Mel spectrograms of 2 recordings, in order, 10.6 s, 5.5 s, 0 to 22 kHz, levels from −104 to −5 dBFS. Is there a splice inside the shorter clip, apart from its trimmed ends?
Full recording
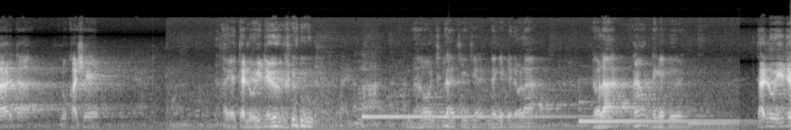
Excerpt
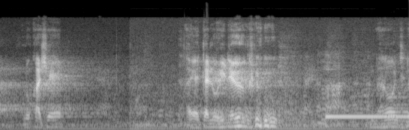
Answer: no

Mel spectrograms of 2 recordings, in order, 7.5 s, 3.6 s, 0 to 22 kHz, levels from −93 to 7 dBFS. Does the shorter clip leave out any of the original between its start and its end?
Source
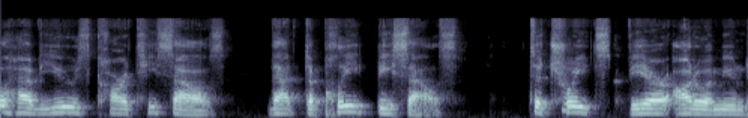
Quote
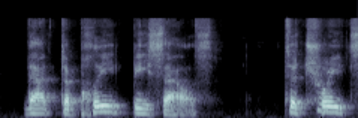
no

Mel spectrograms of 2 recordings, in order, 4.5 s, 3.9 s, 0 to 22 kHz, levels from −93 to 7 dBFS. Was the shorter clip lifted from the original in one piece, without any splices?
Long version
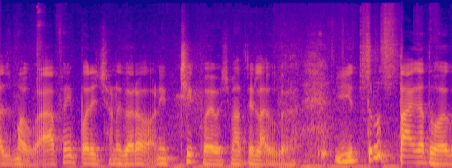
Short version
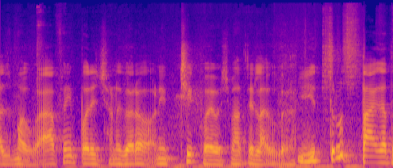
no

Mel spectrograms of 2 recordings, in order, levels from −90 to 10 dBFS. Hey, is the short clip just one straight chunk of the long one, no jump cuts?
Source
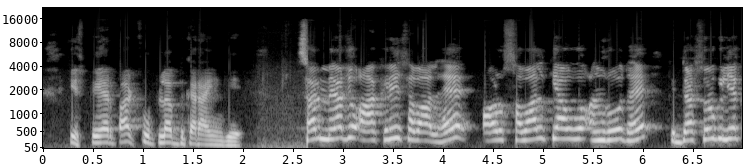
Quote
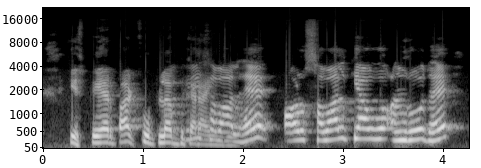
no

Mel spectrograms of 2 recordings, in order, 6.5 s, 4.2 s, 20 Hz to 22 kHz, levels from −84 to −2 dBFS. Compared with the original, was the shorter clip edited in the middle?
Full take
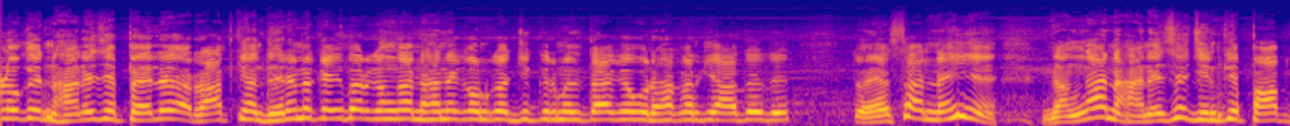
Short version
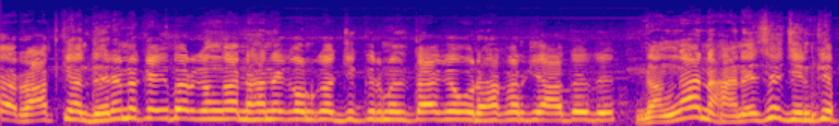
yes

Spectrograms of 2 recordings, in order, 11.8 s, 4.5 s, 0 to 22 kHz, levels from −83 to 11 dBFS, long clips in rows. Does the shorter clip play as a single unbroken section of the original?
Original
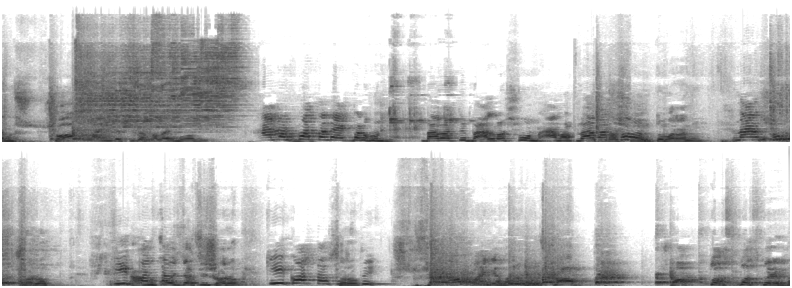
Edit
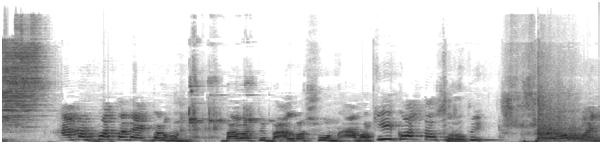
no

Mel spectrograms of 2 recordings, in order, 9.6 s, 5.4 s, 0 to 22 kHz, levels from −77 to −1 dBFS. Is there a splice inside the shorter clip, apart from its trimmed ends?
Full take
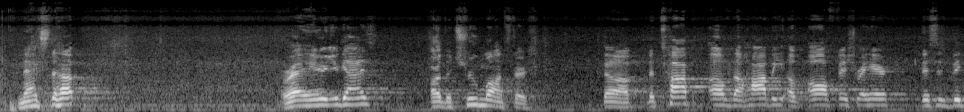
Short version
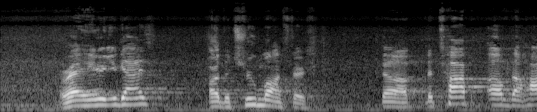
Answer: no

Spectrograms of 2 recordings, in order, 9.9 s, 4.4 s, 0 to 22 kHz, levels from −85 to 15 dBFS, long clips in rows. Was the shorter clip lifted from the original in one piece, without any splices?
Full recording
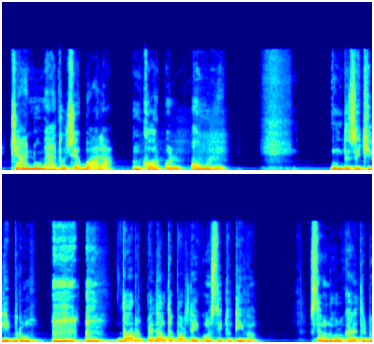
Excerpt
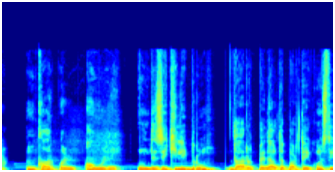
no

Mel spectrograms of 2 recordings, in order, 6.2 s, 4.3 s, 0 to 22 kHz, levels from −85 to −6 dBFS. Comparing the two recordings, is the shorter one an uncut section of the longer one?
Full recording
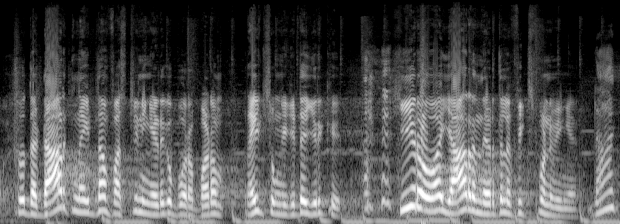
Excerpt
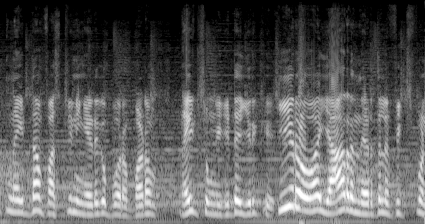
no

